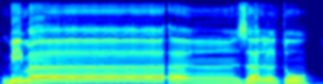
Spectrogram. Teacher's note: ditahan dulu suara eng-nya atau suara tadi samarannya ke sepanjang 2 harokat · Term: ikhfa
